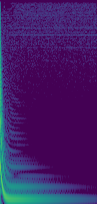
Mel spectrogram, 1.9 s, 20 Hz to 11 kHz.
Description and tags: Arturia Drumbrute Analogue Drums sampled and compressed through Joe Meek C2 Optical Compressor
Analogue, Drumbrute, Drum-Machine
